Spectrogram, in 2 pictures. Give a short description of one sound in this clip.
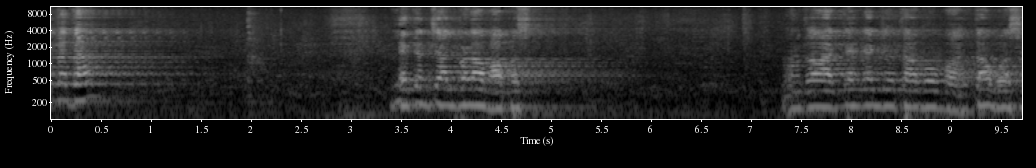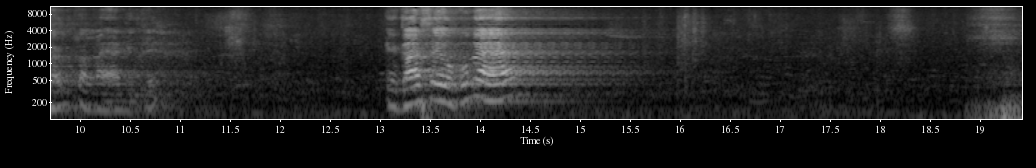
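An elderly man speaks slowly and with emphasis into a microphone, heard through loudspeakers with echo.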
